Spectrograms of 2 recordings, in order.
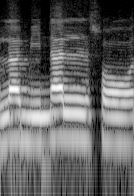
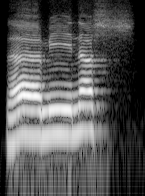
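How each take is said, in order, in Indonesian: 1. Bunyi l diucapkan dengan jelas sebelum s. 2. Bunyi l menyatu sepenuhnya ke dalam bunyi s. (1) "tak nak, salah" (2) "terus masukkan ke dalam huruf shad"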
